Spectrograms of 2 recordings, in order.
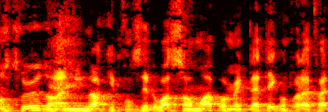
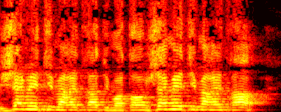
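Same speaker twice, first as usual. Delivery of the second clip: retold yell; 7 semitones higher than usual. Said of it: "je hurle dans la mer".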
